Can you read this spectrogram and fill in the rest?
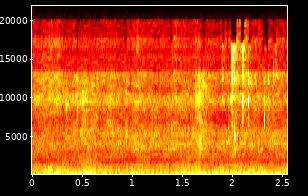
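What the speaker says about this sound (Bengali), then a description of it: "বাইরে বৃষ্টি হচ্ছে" Steady soft rain patters outdoors, a low continuous hiss of drops with no voices.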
